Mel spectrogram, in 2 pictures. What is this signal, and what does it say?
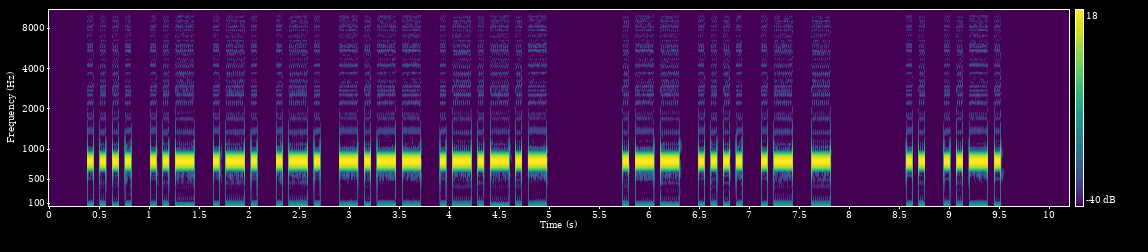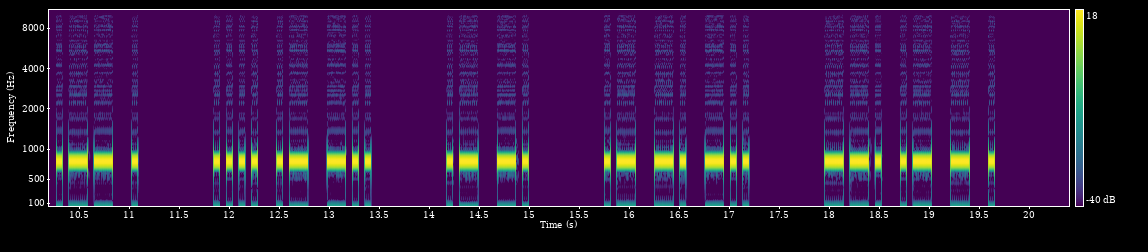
Morse code, heard as a keyed tone, about 19 wpm, 800 Hz. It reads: HURRY. WHAT IF WE HAD AN AND GATE
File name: Technical Subjects / Technical Subjects-mp3s / AND Gate @18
